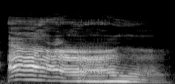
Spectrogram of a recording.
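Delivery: loud, drawn-out growling "arr"; mock battle cry; charging yell. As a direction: imitate a charge through a crowd. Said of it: "he starts running through everybody's".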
